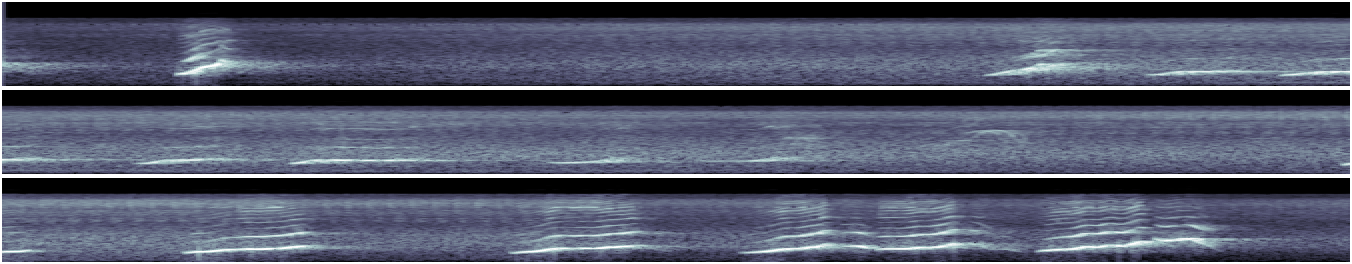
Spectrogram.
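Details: Gibbons calling: one sharp upswept note, then a run of short rising whistled hoots, then louder, faster swooping notes that climb steeply, each with bright upper overtones, in a quiet setting.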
